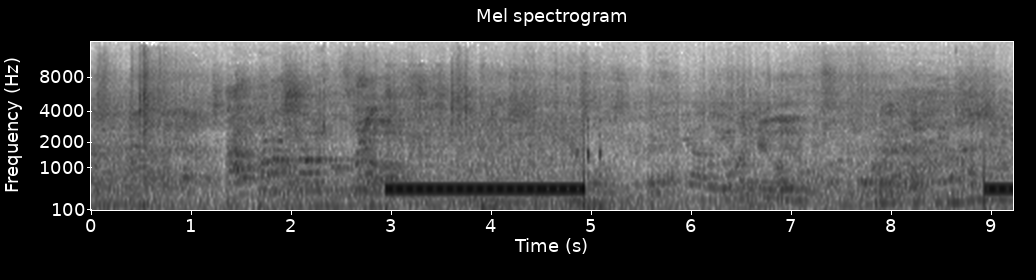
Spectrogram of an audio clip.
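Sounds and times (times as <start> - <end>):
faint noise on the phone line: 0.0 - 9.2
phone ringback tone of an unanswered call: 3.0 - 5.0, 9.0 - 9.2.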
